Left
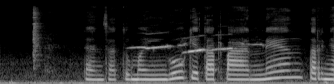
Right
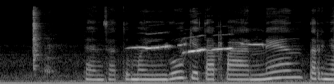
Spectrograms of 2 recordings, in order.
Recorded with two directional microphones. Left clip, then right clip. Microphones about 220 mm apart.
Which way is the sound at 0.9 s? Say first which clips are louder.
Left 4 dB; 20° left (ahead or behind).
